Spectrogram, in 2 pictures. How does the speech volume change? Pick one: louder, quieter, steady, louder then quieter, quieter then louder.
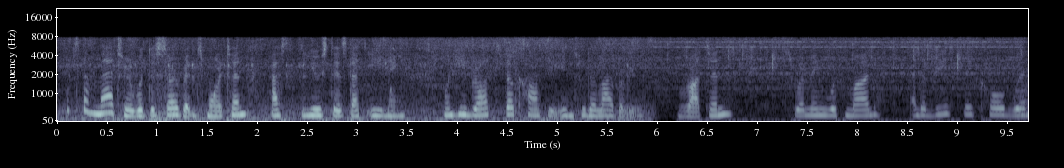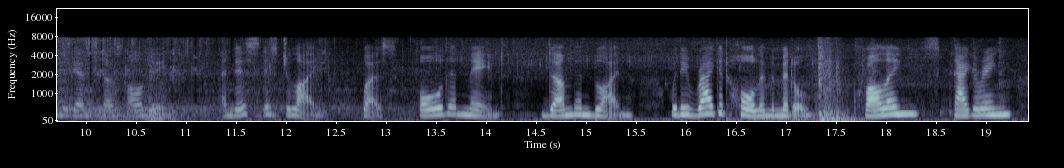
quieter then louder.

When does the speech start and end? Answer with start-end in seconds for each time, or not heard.
0.1-19.2.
